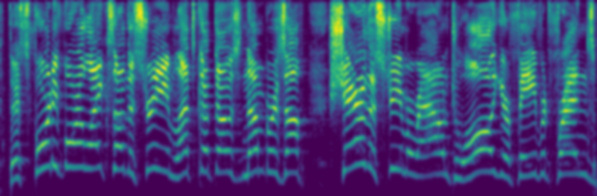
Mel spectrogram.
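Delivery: high, insistent streamer push; hype call-out. Real, not acted. Streamer urging chat to share the stream, hyped-up.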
